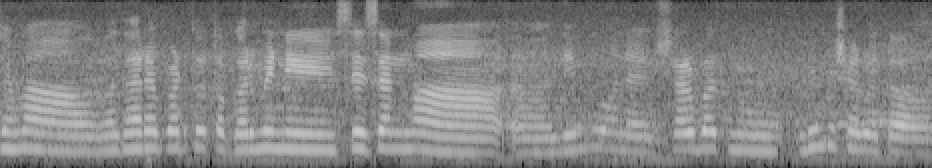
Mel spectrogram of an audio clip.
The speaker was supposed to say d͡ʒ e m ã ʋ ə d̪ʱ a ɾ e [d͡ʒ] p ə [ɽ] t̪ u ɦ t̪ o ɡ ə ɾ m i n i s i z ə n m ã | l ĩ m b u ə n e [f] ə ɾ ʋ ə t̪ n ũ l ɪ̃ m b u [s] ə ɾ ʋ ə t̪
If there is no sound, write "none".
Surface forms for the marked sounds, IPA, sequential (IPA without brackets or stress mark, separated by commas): none, ɽ, ʃ, ʃ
